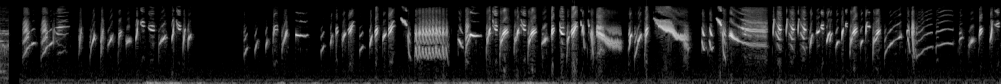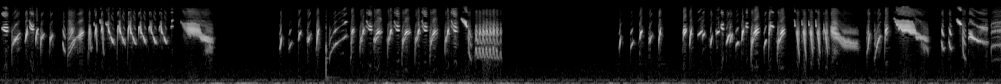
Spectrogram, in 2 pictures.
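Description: Canaries singing: fast trills and rolling phrases of high, sweeping notes, broken by two short pauses in the second half.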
